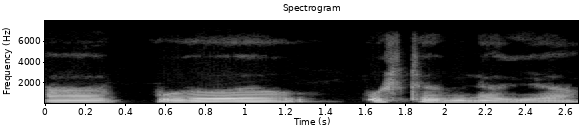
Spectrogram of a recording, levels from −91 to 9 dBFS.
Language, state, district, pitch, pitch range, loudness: Santali, Jharkhand, Sahebganj, 125 Hz, 125-145 Hz, -14 LUFS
